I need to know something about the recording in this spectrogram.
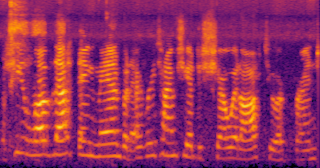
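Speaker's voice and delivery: ordinary delivery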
